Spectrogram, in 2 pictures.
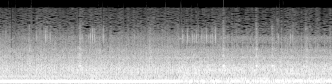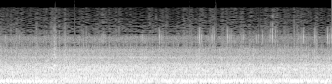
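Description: A tractor engine chugs steadily just ahead.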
